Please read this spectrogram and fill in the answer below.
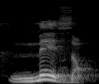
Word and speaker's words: maison: Maison. Maison. Alors, je vais te poser une question. Alors, regarde bien. دابا هذه السي صالح كنقراوها ميزون. alors قلنا هاد اس هادي كنطقوها بحال زد.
